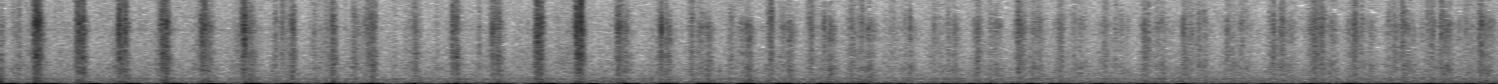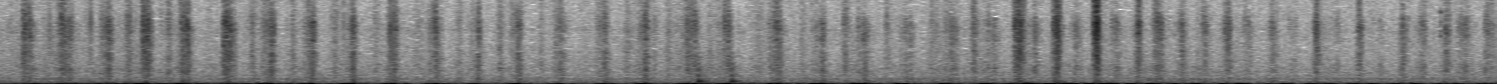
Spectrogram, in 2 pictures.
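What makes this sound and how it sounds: Fingers quickly rub and flick the strands of a hand-sized blue and green rubber-filament Koosh ball held in one hand. The result is a quiet, continuous run of soft, irregular rustling pats and brief bright ticks over a faint steady hum.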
